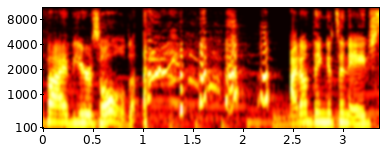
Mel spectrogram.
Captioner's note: laughter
